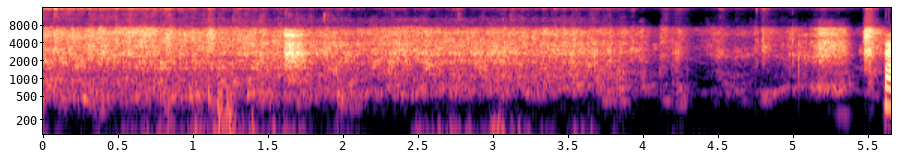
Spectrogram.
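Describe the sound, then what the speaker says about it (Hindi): Water pours and gushes in a steady stream for cattle to drink, rushing continuously before thinning into splashes and trickles near the end. "डंगर पानी पिलाते हुए"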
